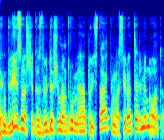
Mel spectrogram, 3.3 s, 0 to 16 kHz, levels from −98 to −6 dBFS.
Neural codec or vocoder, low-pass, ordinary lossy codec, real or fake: codec, 24 kHz, 1.5 kbps, HILCodec; 10.8 kHz; Opus, 24 kbps; fake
